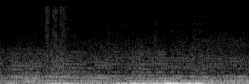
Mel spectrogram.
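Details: Brief burst of Vespula vulgaris traffic at a ground nest entrance: dense low buzzing from several wasps, rising in loudness toward the end as one passes near.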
